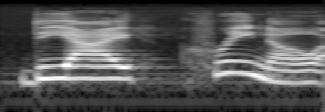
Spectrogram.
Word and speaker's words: diakrino: Now, that word doubt comes from the Greek word diakrino. I believe that's pronounced correctly, D-I-A-K-R-I-N-O, which means to waver, to be divided in judgment, to separate between two opinions.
